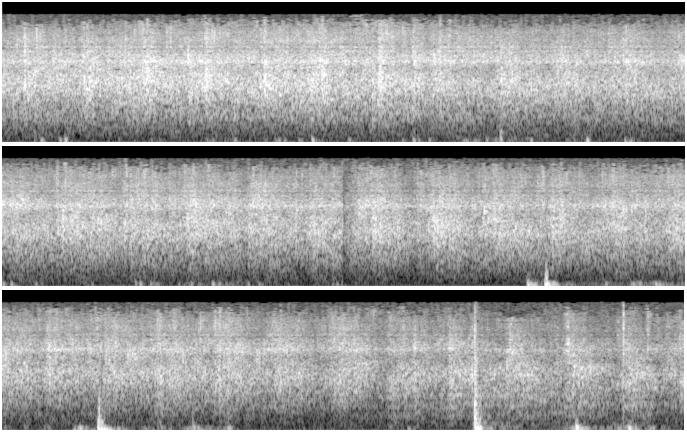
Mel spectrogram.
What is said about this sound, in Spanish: Más fuertes esos aplausos, por favor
